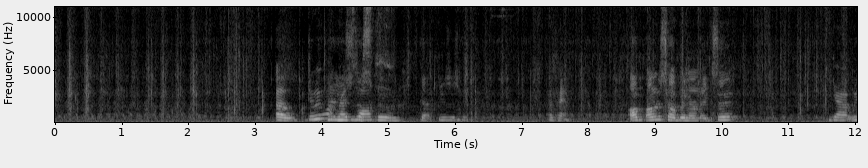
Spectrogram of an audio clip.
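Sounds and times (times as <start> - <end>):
low room hum: 0.0 - 12.0
small items ticking and rustling: 8.6 - 12.0.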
